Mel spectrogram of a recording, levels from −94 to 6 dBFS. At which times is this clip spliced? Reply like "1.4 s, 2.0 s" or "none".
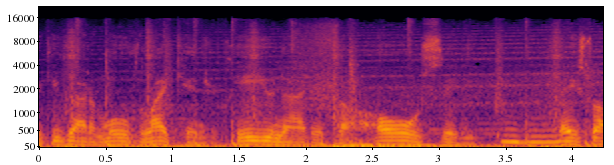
1.4 s

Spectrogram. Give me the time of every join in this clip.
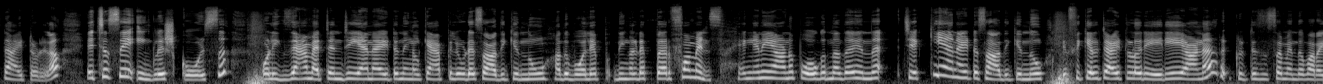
2.4 s, 10.5 s

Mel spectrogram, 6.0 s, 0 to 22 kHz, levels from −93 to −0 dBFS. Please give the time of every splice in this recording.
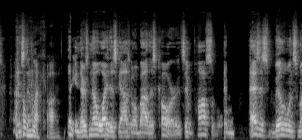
1.3 s, 4.5 s

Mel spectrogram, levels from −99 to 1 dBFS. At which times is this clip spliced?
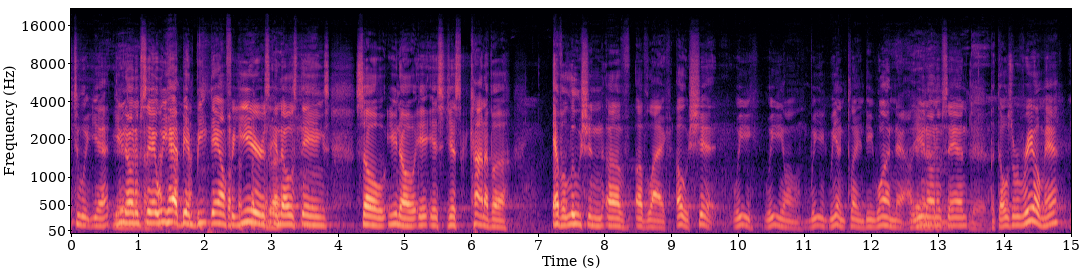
none

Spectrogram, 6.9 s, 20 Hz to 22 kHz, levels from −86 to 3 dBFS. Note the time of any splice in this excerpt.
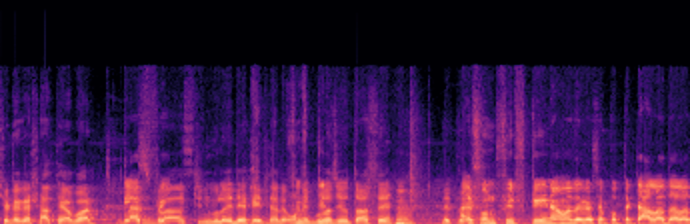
2.0 s

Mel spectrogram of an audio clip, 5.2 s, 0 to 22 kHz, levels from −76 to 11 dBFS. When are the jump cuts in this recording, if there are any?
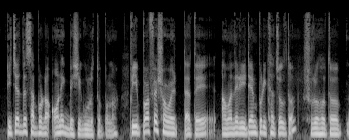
1.9 s, 3.2 s

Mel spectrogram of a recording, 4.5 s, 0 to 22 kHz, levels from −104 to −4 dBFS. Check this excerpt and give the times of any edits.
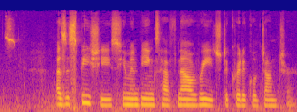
3.3 s

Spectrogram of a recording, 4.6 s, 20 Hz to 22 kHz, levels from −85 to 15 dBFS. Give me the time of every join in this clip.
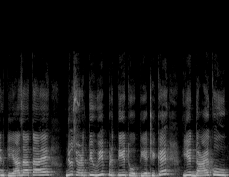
1.5 s

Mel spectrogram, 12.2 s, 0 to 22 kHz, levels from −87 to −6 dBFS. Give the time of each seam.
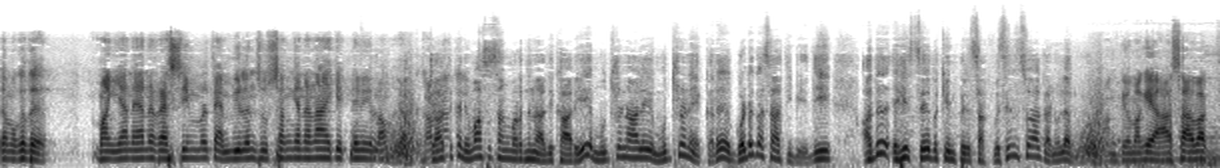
4.1 s, 11.1 s

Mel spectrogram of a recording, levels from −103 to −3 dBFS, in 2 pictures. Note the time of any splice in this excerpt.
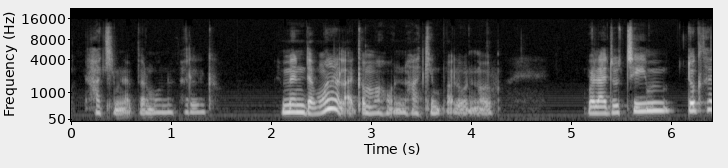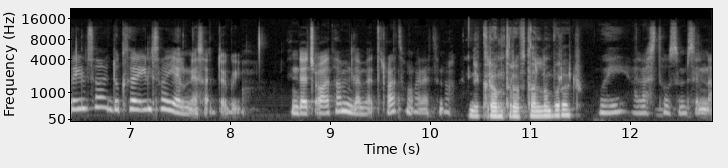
10.2 s

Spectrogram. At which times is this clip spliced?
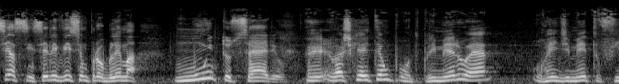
2.9 s

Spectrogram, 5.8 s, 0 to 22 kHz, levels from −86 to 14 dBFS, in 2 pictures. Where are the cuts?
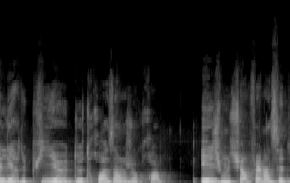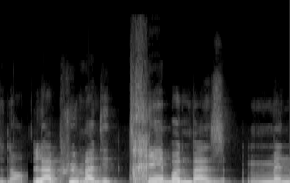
3.2 s

